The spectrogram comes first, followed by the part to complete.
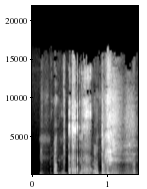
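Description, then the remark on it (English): A loud burp rumbles out for over a second, throaty and ragged with a few sputtering bursts, standing alone without any talking. “You're burping.”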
